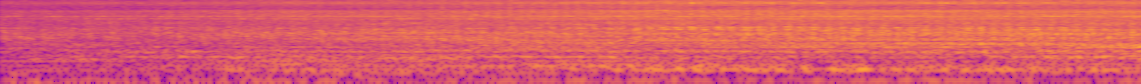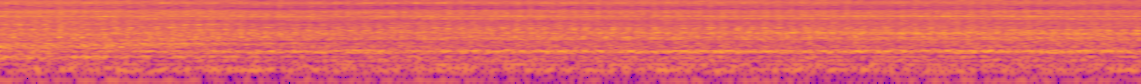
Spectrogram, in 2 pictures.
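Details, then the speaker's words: Warm idle of a long-stood engine on its second start, running lean after burning off; smooth, even idle with a steady low drone, no knocks or stumbles. Healthy warm idle, though it cuts out on tick-over because there is no idle control valve. "Let all that burn off. Still running lean, which is good."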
